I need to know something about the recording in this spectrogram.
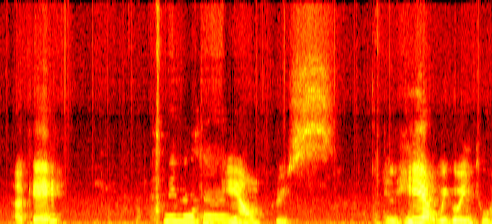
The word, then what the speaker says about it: plus: Now, I have noticed that you pronounce the S of plus, of plus. All right. When uh, you are comparing, you don't use the S. Okay? You would say il est plus grand que moi.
